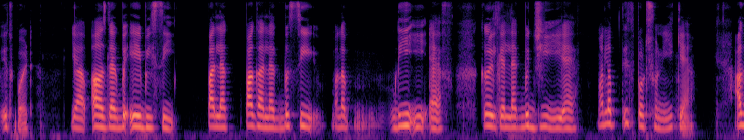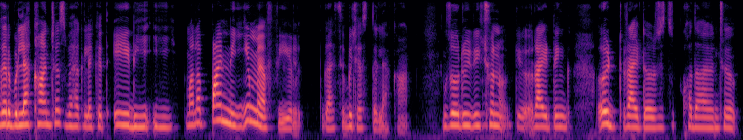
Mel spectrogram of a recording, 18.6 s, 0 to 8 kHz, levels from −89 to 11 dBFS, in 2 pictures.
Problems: none marked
